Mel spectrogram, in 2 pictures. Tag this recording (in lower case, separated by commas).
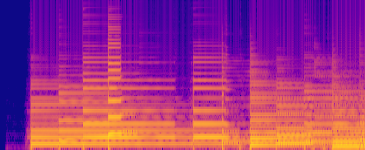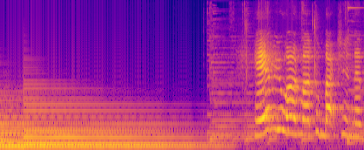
speech, music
